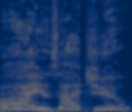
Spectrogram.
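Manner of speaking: very high-pitched shouted yell. A player shows the voice they'd use calling to another character, yelling. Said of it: "You don't have to yell".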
